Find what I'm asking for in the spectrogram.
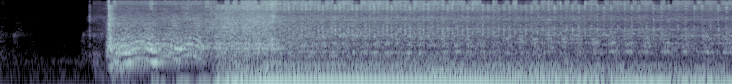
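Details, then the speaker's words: Fiat Punto GT Turbo, idling after a few minutes' warm-up, normally poor cold starting needing revving: uneven idle with rhythmic chuffing pulse about three a second; carb cleaner changes revs, confirming an intake manifold air leak. "whenever i try and start it i can always hear like a chuffing noise when it's idling and it's really poor when the engine's cold on starting"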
